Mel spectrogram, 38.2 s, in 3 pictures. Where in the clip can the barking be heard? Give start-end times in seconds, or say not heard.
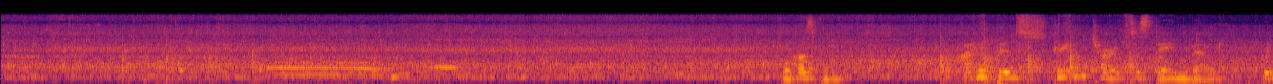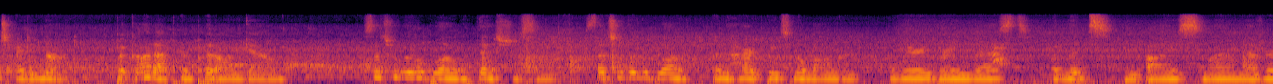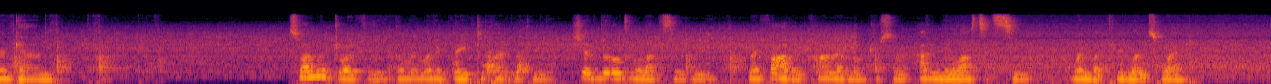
2.6-4.7, 14.9-16.6, 22.6-23.4, 29.1-31.0.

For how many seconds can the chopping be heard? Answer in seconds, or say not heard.
9 s.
